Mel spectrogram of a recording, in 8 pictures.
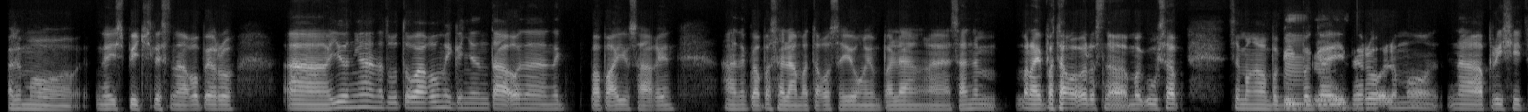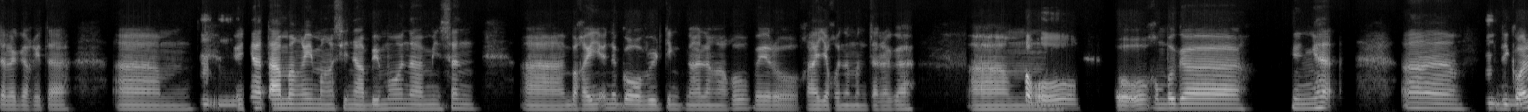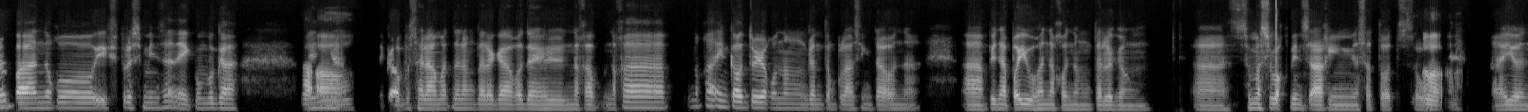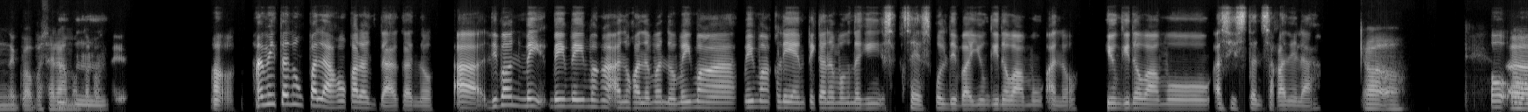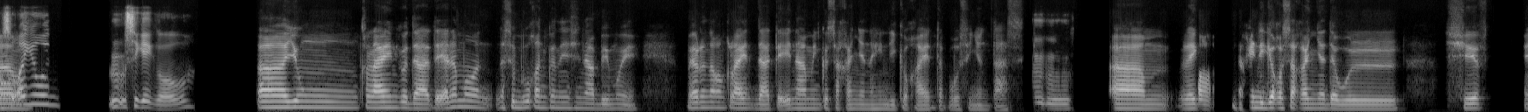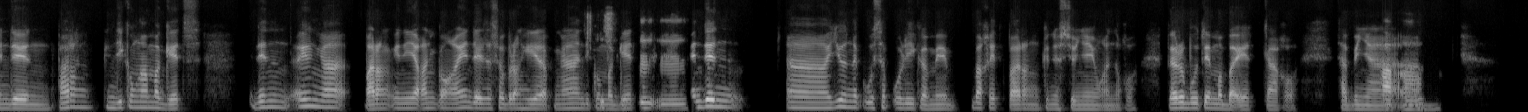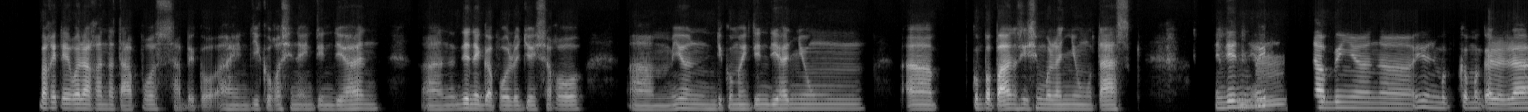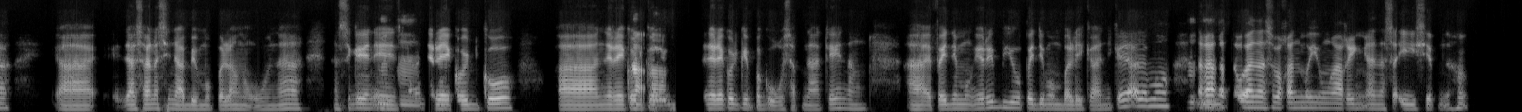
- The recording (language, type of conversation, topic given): Filipino, advice, Paano ko tatanggapin ang puna nang hindi nasasaktan ang loob at paano ako uunlad mula rito?
- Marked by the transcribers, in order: distorted speech; drawn out: "kumbaga"; static; tapping; other background noise; chuckle; laughing while speaking: "no"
